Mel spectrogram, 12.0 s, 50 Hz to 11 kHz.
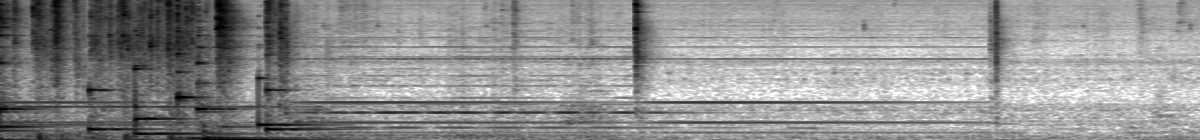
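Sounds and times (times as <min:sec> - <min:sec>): mallet instrument chord ringing: 0:00.0 - 0:04.2.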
